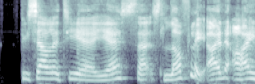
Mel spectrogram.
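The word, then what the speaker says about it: pissaladière: I'm not sure how to pronounce it. It's something like Pisa Ladier. Pisadier.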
